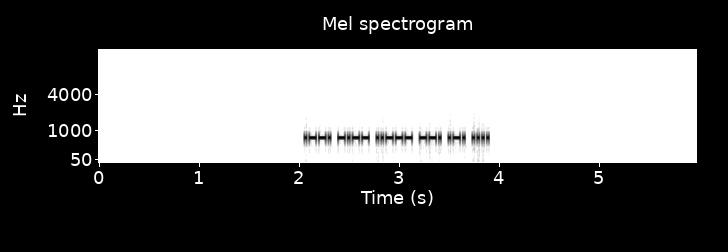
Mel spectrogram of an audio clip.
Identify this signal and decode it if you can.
Morse code, heard as a keyed tone, about 46 wpm, 700 Hz. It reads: PY2GRH
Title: DXCC-100 Call Signs - 6 Characters - Repeated 2x - 50wpm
